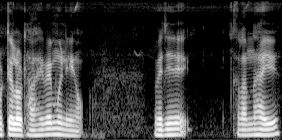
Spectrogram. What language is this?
Bodo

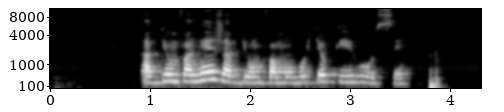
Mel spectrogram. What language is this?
Kinyarwanda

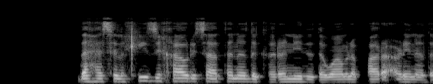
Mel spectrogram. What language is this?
Pashto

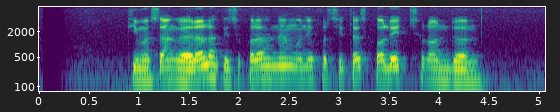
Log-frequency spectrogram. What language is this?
Javanese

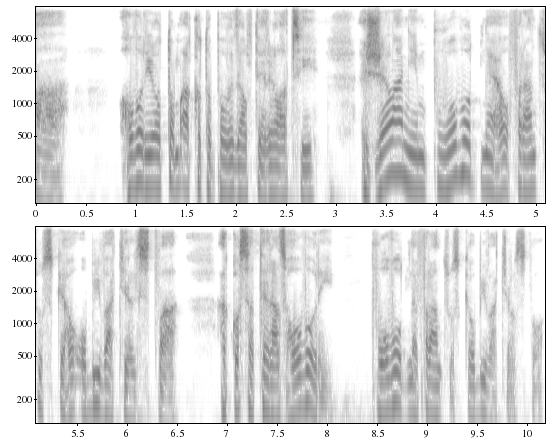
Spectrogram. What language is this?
Slovak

